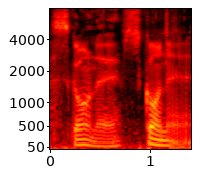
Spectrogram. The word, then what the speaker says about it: Skåne: In a county called Skåne, I believe. Skåne. How do you spell that? S-K-A with an O thing above it, N-E. Sounds like Scone Town, like they got a lot of scones there.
